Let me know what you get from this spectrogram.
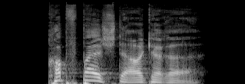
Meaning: inflection of kopfballstark: 1. strong/mixed nominative/accusative feminine singular comparative degree 2. strong nominative/accusative plural comparative degree
- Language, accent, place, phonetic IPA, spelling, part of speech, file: German, Germany, Berlin, [ˈkɔp͡fbalˌʃtɛʁkəʁə], kopfballstärkere, adjective, De-kopfballstärkere.ogg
